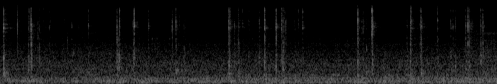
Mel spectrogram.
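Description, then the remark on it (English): Quick, irregular keystrokes clatter on a computer keyboard as someone types into the NVDA screen reader, run from a USB stick, sharp clicks arriving in short bursts over a steady low hum, moderately loud, with no voices. “Typing in NVDA there.”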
